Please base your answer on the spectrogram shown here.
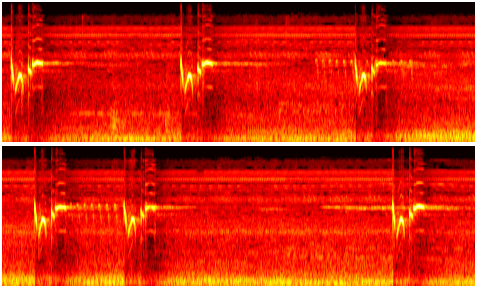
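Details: Bar-winged prinia singing tirelessly, a sound used to attract and lure other prinias: short sharp notes that dip and rise into a thin whistle, repeated about every second, over a steady faint high-pitched hum.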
